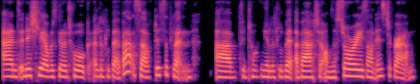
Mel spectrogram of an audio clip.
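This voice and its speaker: A woman hosting her own podcast, a life coach giving a chatty, upbeat solo pep talk with a slightly husky, raspy voice. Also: fairly low pitch, steady tone, quick pace, dry recording.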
